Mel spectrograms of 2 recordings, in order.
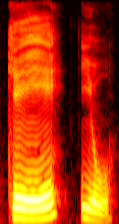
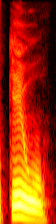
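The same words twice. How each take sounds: First: "que e o" slow and loud, each vowel apart; vogais separadas. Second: "que o" run into one quick syllable; vogais juntas. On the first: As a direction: stretch "que", then a separate "o". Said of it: "nós não lemos". ("que e o" separado, devagar e forte) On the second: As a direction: join "que o" with no break. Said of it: "é junto". ("que o" junto, numa sílaba só) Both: Shown as a demonstration.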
